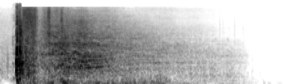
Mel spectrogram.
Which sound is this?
flare fire into sky with tail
